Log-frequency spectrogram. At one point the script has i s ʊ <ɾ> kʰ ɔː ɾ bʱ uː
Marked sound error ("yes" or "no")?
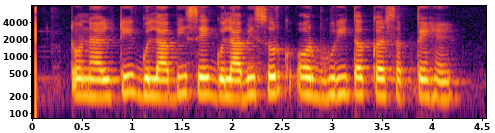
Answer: no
